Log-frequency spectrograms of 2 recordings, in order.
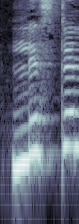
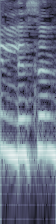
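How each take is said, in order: First: लिस्टन with the T sounded; wrong pronunciation. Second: लिसन with a silent T; correct pronunciation. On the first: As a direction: say लिस्टन as lis-ten. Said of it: "लिस्टन नहीं". (गलत उच्चारण, लिस्टन में ट बोलकर) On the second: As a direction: say लिसन as lis-sen. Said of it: "लिसन पढ़ेंगे". (सही उच्चारण, लिसन में ट मौन) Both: Shown as a demonstration.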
